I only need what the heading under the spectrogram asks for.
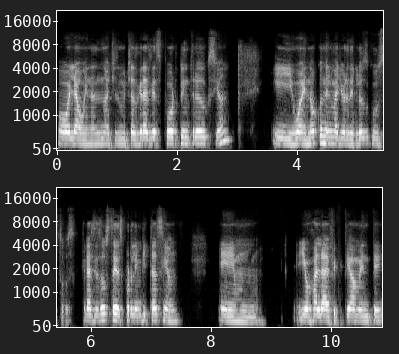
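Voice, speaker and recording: Delivered at a fairly slow pace, the speech has a monotone, flat intonation in a Colombian accent. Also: woman. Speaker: psychologist. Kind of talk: online interview. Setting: video call.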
